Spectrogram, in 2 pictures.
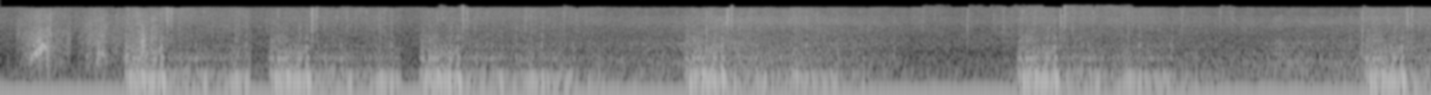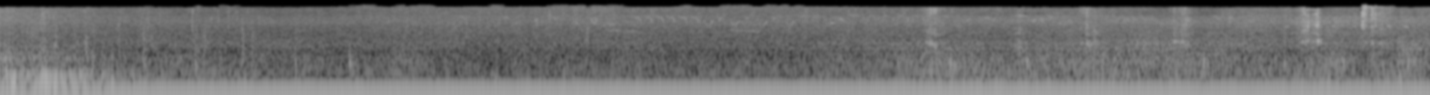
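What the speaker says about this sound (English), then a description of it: "Damn rain." Rain and thunder in The Forest video game, a steady hiss of falling rain with several sharp thumps early on, then a softer continuous wash of rain alone, faint overall.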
